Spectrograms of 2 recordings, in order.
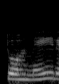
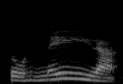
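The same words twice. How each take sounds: First: Said in the usual way. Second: "Torneira" drawn out slowly on the middle syllable NEI; stress on NEI. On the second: Shown as a demonstration. Teacher showing the strongest syllable, "Torneira" slowly stretched on NEI. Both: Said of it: "o nei é a mais forte".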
